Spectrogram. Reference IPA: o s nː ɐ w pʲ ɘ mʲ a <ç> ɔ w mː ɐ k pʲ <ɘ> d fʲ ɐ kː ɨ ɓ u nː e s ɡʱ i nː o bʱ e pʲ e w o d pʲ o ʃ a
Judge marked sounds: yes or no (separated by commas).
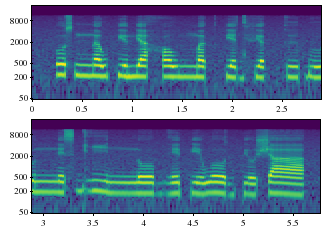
no, no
